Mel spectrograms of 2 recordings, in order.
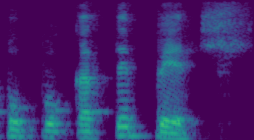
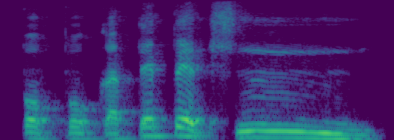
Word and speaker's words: Popocatépetl: lengua náhuatl por ejemplo la palabra Popocatépetl y pronuncian de esta manera Popocatépetl como que hacen ese sonido nasal con con la nl y no existe ninguna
